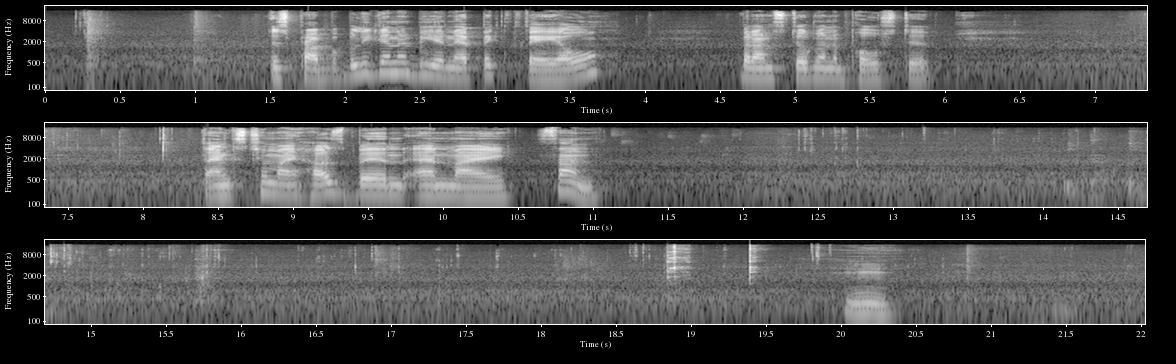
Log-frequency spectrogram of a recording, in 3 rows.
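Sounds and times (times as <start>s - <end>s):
wet chewing: 11.7s - 20.0s
person humming: 20.0s - 20.4s.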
